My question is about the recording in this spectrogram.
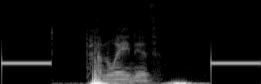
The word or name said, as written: panweunydd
